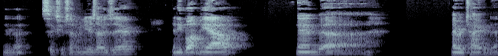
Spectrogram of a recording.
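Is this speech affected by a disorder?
Yes: Parkinson's disease; onset age 42, 19 years since, medicine four times daily plus Indian bean, hospital physical therapy; tremor largely controlled, tips over a lot, balance problems, some regression, trying new drugs, daily exercises; hard on voice, needs about two weeks of singing practice to regain voice.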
